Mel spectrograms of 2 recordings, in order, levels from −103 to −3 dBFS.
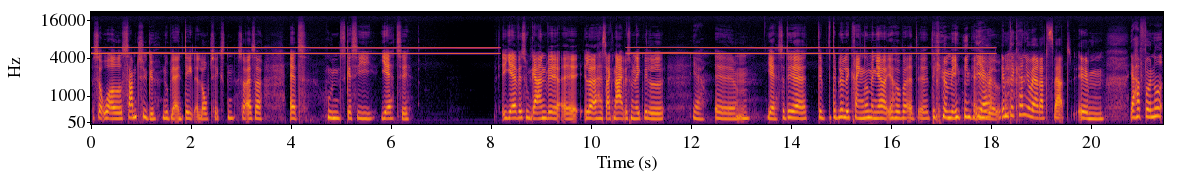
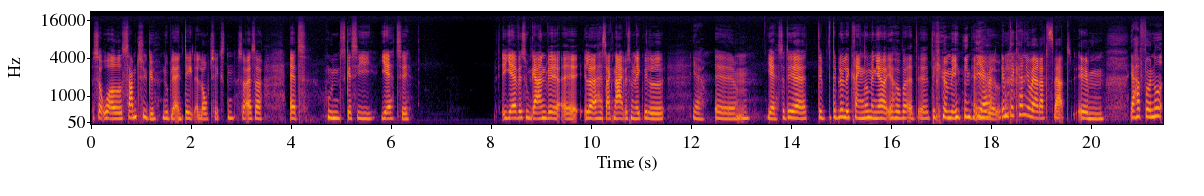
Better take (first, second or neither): second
